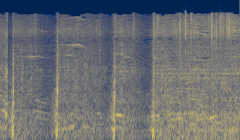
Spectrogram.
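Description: Three sharp knocks about half a second apart, from a metal rod working inside a bamboo cooking tube of chicken.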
